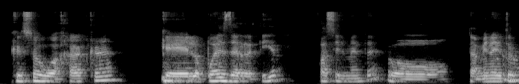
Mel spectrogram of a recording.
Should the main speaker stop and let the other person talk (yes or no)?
no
